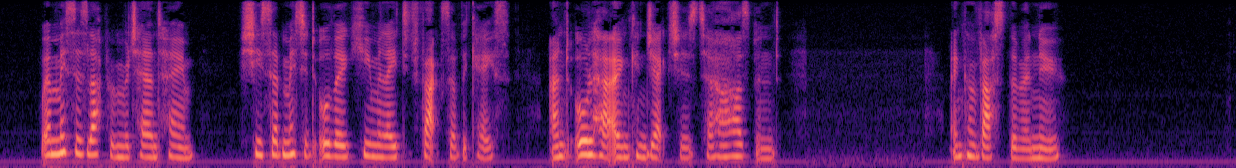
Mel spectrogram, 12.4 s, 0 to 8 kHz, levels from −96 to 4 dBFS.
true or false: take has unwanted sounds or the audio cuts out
false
